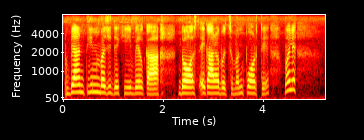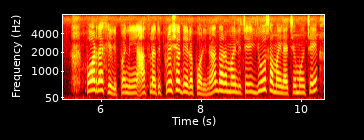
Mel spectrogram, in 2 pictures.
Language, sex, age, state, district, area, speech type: Nepali, female, 18-30, West Bengal, Kalimpong, rural, spontaneous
